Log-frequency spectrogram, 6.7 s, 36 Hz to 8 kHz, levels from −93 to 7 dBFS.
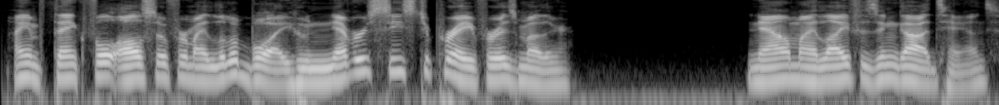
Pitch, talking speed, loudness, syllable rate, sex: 135 Hz, 205 wpm, -17 LUFS, 5.4 syllables/s, male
